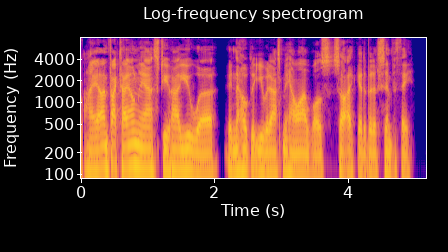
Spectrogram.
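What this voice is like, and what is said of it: Congested, stuffy-nosed voice. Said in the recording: “I have a cold.”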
